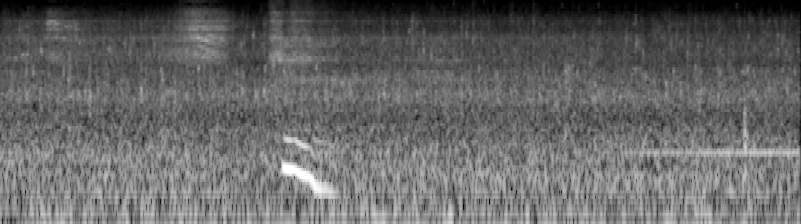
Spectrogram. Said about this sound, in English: And just in case if you need it, listen to this rain. Take a couple big deep breaths.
